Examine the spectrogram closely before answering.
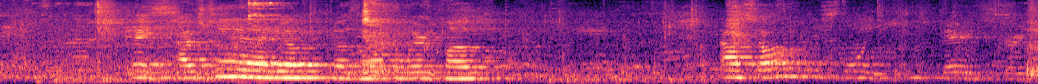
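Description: A young boy sings into a microphone through loudspeakers in a large echoing hall.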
